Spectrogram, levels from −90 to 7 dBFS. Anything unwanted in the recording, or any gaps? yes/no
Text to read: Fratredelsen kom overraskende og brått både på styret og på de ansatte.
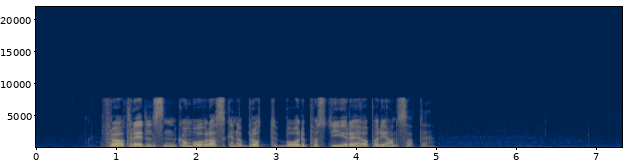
no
